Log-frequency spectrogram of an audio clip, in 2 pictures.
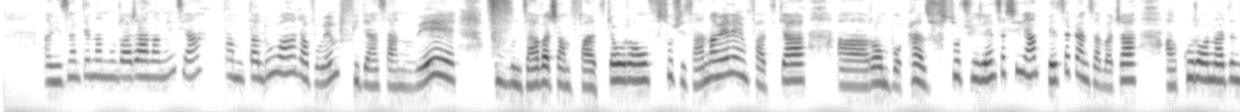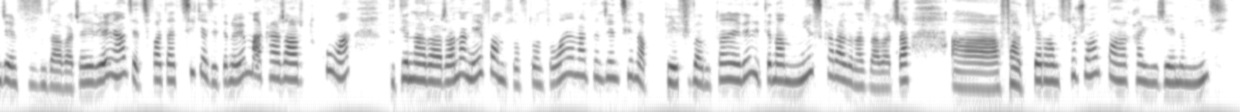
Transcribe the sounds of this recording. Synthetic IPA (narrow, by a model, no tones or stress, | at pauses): anisant̪enənuɳɖ͡ʐaɾanamint͡siãt̪amint̪aluãravowemiv̥id̪anizaniwev̥uvund͡zavaʈ͡ʂamiv̥ad̪ikʲauɾaamfi̥suʈ͡ʂizaninaweɾemivad̪ikʲə | ɾambokazifi̥suʈ͡ʂiɾenisaʈ͡ʂiãb̥et͡sakənizavaʈ͡ʂəakuɾawanat̪inrenivuvund͡zavaʈ͡ʂaiɾenanizet͡si̥fant̪at͡sikʲəazet̪enəwemakaɾaɾut̪u̥kuãd̪̥et̪enaɾaɾanənefamizofi̥t̪onzowananat̪inrenit͡senəb̥efivaɾut̪aniɾenid̪et̪enamint͡si̥kaɾazanəzavaʈ͡ʂə | v̥ad̪i̥kʲaɾamfu̥suʈ͡ʂuant̪aakaiɾenimint͡si̥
